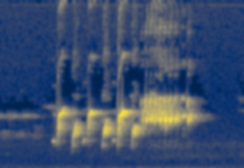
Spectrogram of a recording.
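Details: A European goldfinch gives one quick, high twittering phrase of tumbling chirps that ends in a slightly buzzy trill, set against a quiet background.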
